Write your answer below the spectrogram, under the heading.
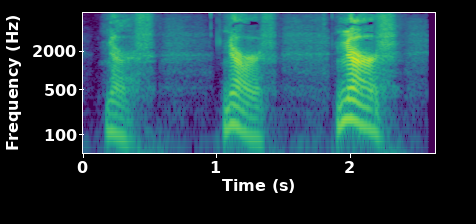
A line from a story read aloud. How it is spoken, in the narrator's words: he panted as he dashed along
